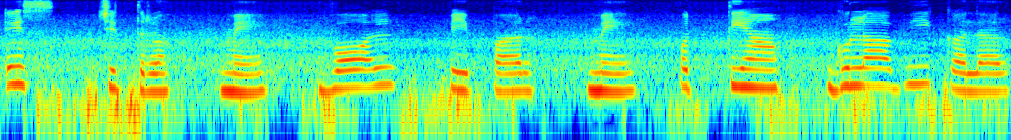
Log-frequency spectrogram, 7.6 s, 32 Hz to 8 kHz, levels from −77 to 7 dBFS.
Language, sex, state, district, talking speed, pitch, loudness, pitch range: Hindi, female, Madhya Pradesh, Dhar, 70 wpm, 240 Hz, -14 LUFS, 225-270 Hz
